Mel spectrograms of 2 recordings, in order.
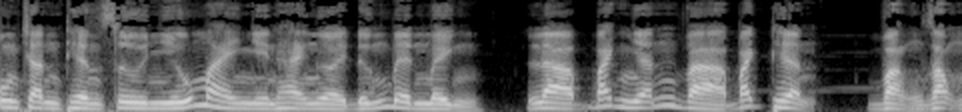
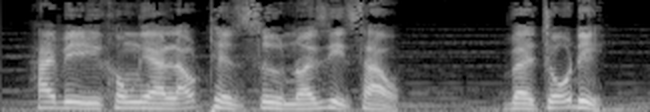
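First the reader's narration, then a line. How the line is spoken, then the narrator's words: Stern voice. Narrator (Vietnamese): Bộc Dương Duy nghiêm giọng nói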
